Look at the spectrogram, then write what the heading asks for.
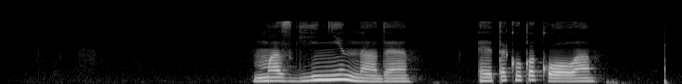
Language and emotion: Russian, neutral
